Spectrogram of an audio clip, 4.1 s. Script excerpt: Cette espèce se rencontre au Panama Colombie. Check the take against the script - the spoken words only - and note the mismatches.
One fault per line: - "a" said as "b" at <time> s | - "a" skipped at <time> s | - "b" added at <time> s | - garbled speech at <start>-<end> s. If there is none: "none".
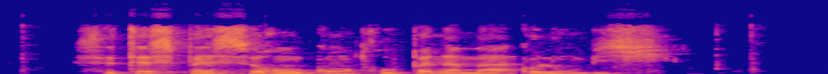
none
